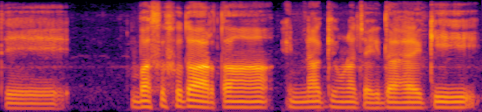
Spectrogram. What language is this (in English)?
Punjabi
